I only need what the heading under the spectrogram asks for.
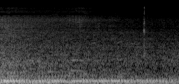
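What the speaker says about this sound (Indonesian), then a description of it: "ini agak-agak bising karena pinggir jalan" Steady roadside traffic rumbles beside a satay stall, with a continuous low engine drone and passing cars close by, loud and unbroken.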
